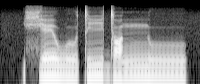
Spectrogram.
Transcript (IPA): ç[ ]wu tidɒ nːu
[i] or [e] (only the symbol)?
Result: e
